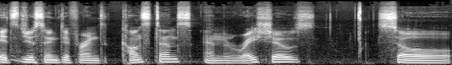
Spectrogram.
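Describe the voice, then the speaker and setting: A man with a non-native accent speaks in a fairly low voice, and his tone is dark and mellow. His pitch varies in an ordinary way, and the recording is very clean with a silent background. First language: not English. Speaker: architect, video creator. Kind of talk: casual explainer. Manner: halting, with fillers.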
